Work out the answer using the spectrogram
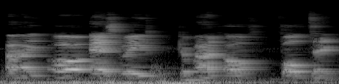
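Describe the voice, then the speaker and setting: A stern security robot on duty, reading out its orders in a very low, completely flat monotone at an unhurried pace. The voice rings with a heavy echo. Loud music plays behind it. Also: male voice. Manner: flat, clipped, monotone announcements.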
